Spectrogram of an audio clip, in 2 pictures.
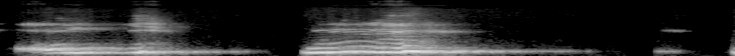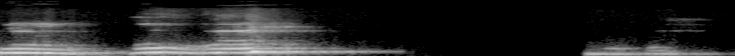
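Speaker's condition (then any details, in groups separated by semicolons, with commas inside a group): Cerebral palsy; since birth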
